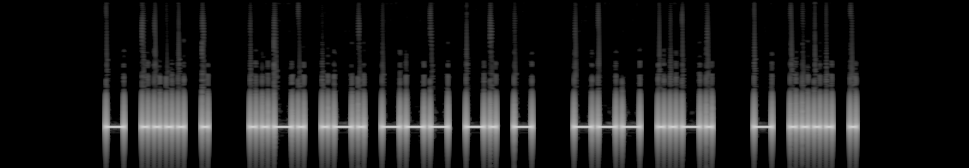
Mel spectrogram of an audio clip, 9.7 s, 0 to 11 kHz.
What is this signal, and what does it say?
Morse code, heard as a keyed tone, about 20 wpm, 700 Hz. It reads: THE FRONT OF THE
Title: Sets of 4 Words 20wpm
